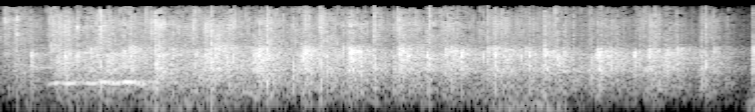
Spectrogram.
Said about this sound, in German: Und ich finde, das ist auch mal ein Applaus wert.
